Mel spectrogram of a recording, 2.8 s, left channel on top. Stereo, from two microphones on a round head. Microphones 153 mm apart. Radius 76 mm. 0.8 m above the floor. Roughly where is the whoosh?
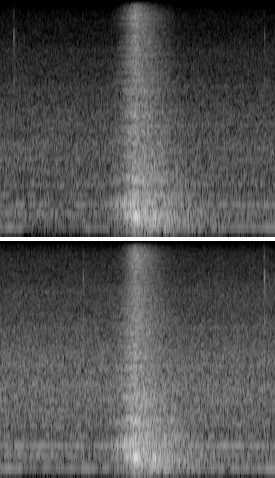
Centre.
